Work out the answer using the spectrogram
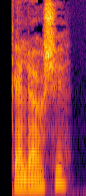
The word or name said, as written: GALOCHES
